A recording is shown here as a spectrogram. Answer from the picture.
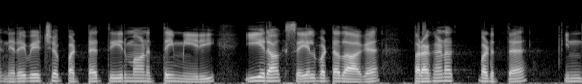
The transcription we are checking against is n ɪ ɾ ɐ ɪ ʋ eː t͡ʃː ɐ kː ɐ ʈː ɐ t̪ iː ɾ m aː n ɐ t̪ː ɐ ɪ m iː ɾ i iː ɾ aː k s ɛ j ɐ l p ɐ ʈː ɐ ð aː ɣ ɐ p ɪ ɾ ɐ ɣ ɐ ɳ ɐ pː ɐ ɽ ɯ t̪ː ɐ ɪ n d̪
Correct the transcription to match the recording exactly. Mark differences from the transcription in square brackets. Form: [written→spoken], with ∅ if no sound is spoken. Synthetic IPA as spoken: n ɪ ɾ ɐ ɪ ʋ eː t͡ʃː ɐ [kː→pː] ɐ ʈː ɐ t̪ iː ɾ m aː n ɐ t̪ː ɐ ɪ m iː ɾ i iː ɾ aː k s ɛ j ɐ l p ɐ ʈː ɐ ð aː ɣ ɐ p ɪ ɾ ɐ ɣ ɐ ɳ ɐ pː ɐ ɽ ɯ t̪ː ɐ ɪ n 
